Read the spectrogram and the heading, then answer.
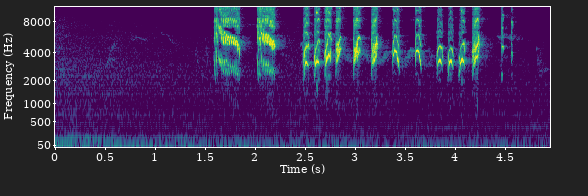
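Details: Morning ngeplong song of an orange-headed thrush, meant to prompt silent males to reply: two loud buzzy bursts open, followed by a rapid run of about a dozen sharp, evenly spaced chips.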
